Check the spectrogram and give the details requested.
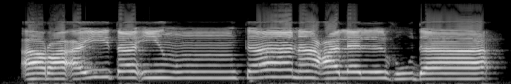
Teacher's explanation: ای میں یا لین کا قاعدہ ہے، جلد پڑھیں گے اور نرمی کے ساتھ پڑھیں گے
